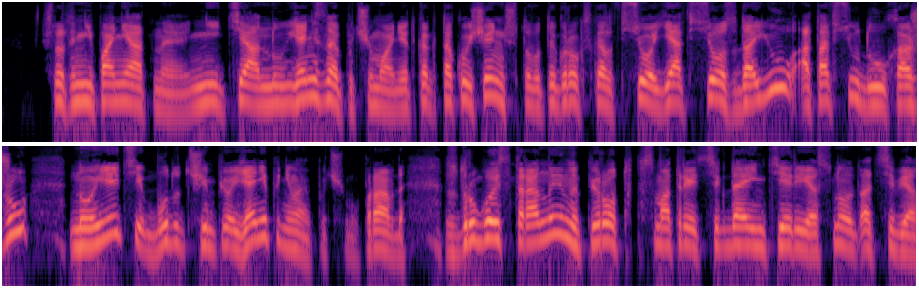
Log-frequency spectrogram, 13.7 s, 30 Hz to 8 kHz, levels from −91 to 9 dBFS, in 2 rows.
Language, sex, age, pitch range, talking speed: Russian, male, 30-49, 135-160 Hz, 190 wpm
